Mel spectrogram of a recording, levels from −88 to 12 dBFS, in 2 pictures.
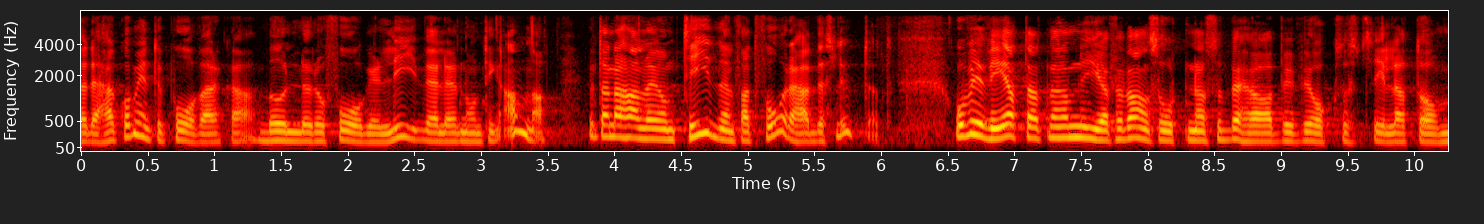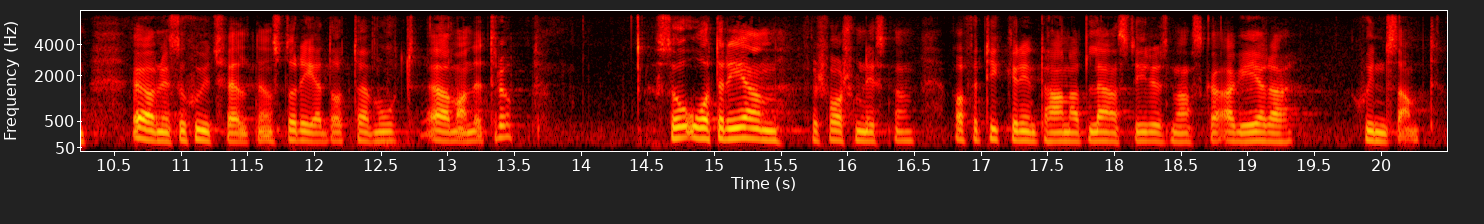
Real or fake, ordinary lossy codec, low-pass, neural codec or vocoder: real; none; 7.2 kHz; none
